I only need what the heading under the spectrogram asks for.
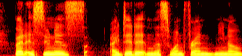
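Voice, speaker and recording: A woman with an American accent speaks very fast at a fairly low pitch, her tone dark and mellow. Her intonation stays fairly even, and the recording is very clean and dry, close with no echo, over a silent background. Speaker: cancer survivor. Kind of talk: casual interview chat.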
